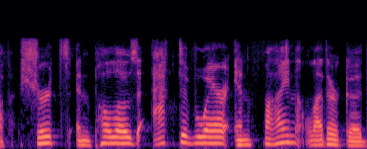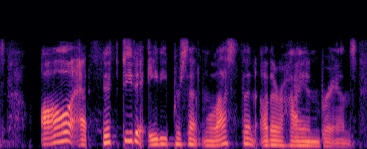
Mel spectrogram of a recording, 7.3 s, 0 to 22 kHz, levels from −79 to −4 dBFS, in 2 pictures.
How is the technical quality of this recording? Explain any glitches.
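There is one audible glitch in this speech recording, carried through an AMR wideband (HD Voice) codec whose coding sounds clear, as fits the 12.65 kbit/s mode. Just after "fine leather goods all", from 4.53 to 4.58 s, the sound dips and warbles briefly. This is a lost AMR speech frame, consistent with a single 20 ms frame failing its checksum. The decoder filled the gap by repeating the previous pitch and vocal tract settings at reduced gain.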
